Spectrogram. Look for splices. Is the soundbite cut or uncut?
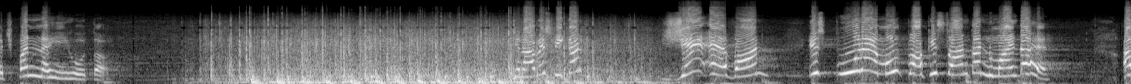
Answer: uncut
